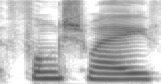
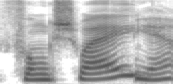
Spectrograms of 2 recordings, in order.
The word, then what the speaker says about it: feng shui: So, there's funeoy. I say funue, but an easy way to remember it is funue.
